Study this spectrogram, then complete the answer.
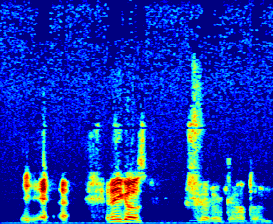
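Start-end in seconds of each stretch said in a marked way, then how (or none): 1.9-2.7 half-whispered, very quiet. Retelling how a movie character stares at a commercial: imitating a half-whisper. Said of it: "he just whispers into the T V".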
